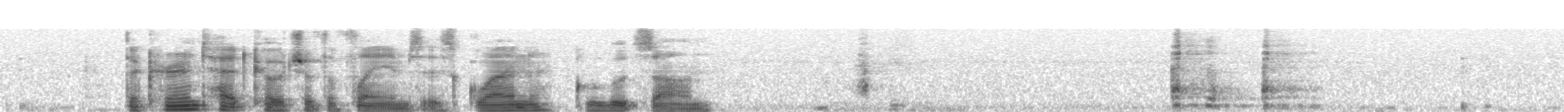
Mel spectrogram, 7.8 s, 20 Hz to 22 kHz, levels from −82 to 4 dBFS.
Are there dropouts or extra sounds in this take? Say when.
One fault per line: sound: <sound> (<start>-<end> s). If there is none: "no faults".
sound: laugh (4.1-4.8 s)
sound: cough (5.8-6.6 s)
